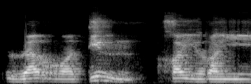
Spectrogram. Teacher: dzarratin di sini tanwin itu bertemu dengan kha, itu harus jelas bunyinya tanpa ada gunnah sedikit pun dan tanpa ada yang dimasukin bagian bacaan tanwin kepada huruf setelahnya, itu kha di sini. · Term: Huruf izhar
